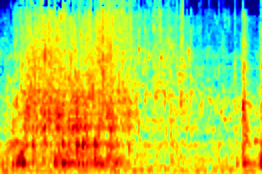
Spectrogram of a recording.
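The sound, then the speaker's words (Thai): A water-saving toilet at the Hilton Los Angeles Airport hotel flushes, a steady rush of water swirling that gradually eases off, ending with a brief gurgle and a fresh surge near the end. No one speaks. “ทางโรงแรมยังใช้หลอดไฟประหยัดพลังงานและโถชักโครกแบบประหยัดน้ำด้วย”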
